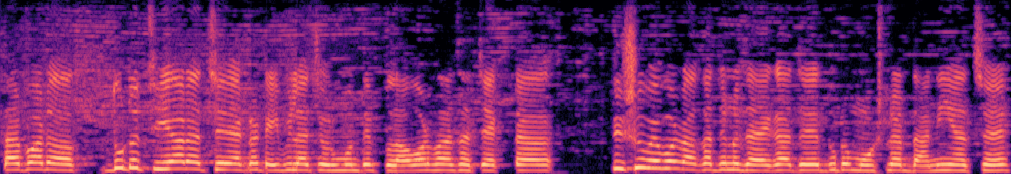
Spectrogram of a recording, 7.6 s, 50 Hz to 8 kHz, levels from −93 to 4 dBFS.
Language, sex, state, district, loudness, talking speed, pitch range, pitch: Bengali, female, West Bengal, Kolkata, -12 LUFS, 200 wpm, 250-285 Hz, 260 Hz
